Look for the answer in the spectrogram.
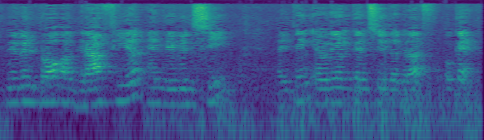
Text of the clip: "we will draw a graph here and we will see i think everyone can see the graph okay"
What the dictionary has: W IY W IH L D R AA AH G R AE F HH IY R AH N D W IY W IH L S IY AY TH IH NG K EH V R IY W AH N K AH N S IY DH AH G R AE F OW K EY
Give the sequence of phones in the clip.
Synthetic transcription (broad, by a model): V IY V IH L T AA AH G R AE F HH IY R AH N D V IY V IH L S IY AY T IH NG K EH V R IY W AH N K AH N S IY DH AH G R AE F OW K EY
